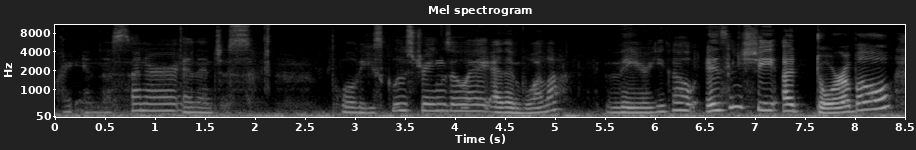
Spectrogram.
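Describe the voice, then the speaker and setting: A woman's voice: mid-range voice, noisy background. A woman hosting a casual paper craft tutorial, a bit congested, chatty and rambling, often dropping to a near-whisper while she works. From Texas. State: congested, stuffy-sounding.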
